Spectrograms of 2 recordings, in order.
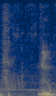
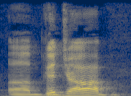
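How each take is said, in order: First: Burp cutting off words; words swallowed by a burp. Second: Said in the usual way. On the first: Real, not acted. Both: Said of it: "Oop, I burped".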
